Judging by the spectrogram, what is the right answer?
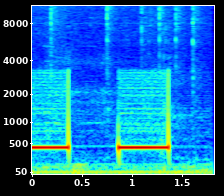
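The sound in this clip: A telephone busy tone sounds after a caller's line to a radio studio drops: two steady, low beeps of equal length separated by a short pause, clear and alone.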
